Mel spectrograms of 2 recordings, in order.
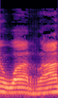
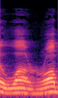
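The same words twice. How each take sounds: First: ওয়া রা with a thin r and open "aa"; ওয়া রা, the second syllable thin and open; thin r, wrong way. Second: ওয়া র with a thick, rounded r; ওয়া র, the second syllable dark and rounded; heavy r. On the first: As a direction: say ওয়া রা with a light, unrounded r. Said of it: "ওয়া রা না বলে". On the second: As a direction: say ওয়া র full-mouthed, r sounding like "ro". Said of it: "র মোটা করে". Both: Shown as a demonstration.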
